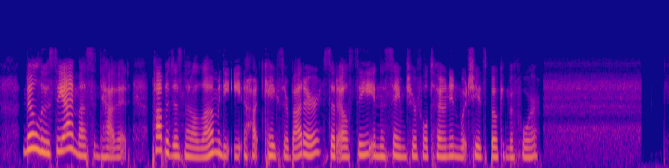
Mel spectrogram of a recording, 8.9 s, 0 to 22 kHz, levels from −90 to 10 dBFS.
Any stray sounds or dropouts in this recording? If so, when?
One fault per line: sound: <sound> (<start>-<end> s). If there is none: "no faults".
no faults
